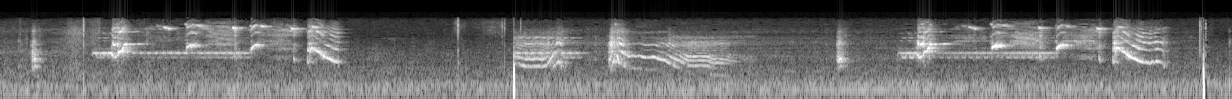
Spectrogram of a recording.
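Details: Pooka the puppy whining in repeated bursts of squeaky, wavering cries separated by short pauses, with a few sharp clicks and quiet stretches between.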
